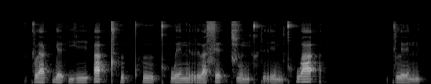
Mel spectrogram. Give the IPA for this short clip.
k l a˦˥ k̚ l e˨˩ ʔ j iː˦˥ ʔ a˥˩ ʔ tʰ ɯ˨˩ k̚ pʰ ɯː˨˩ kʰ w e˧ n r ɯ˨˩ a̯ s e˦˥ ʔ t͡ɕ u˨˩ n kʰ r i˩˦ n kʰ w a˥˩ ʔ | k l e˨˩ n

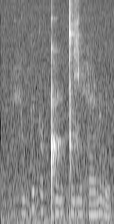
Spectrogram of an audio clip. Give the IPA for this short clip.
ç u k ɘ k ɤ ǃʰ ɪ ɳ ɪ ǀ ɘ ʑ e h ɛ ɳ ʏ

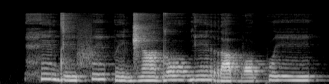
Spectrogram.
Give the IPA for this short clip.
h ĩ˦ d i˨ f i˦ p ĩ˨ d͡ʒ ã˨ d oː˦ ɡ ĩ˦ r a˨ b ɔ˨ kʷ iː˦

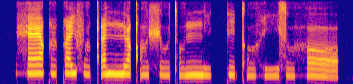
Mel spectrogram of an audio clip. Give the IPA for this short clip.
h æ q i̤ q i f ɔ̤ qʼ i nː ɵ qʼ ɔ̤ ʃ ɔ̤ tʼ ɔ̤ nː i̤ kː i kʼ ɔ̤ h i̤ s ɔ̤ h ɔ

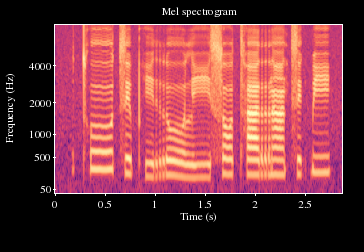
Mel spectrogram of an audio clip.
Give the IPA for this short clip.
tʰ oː˦ t͡s ɪ˦ pʰ i˨ r oː˦˨ l iː˨ s ɔ˦ tʰ a˦ r ã˦ t͡s ɪ˦ k͡p i˦

